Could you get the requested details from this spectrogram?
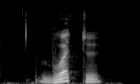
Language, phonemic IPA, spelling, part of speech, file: French, /bwa.tø/, boiteux, adjective / noun, Fr-boiteux.ogg
- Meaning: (adjective) 1. lame, limping 2. wobbly, shaky 3. embroidered on one side only 4. clumsy 5. unstable; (noun) cripple, lame person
